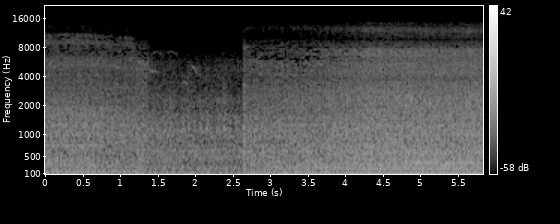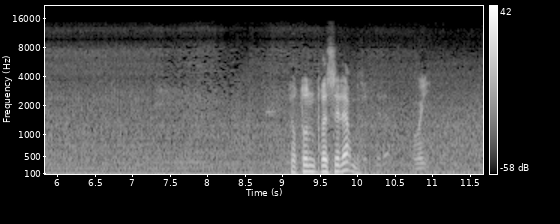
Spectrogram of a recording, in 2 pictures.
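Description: A tractor engine rumbles low and steady.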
